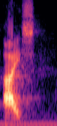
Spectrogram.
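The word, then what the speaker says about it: eis (εἰς): I think it's A-C-E, but it's pronounced eis.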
